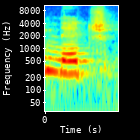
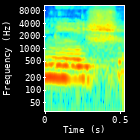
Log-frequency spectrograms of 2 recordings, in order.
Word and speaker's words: niche: Some people say niche, some people say niche, whatever.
